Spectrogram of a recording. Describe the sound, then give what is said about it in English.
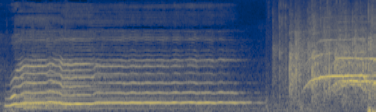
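Audience applause erupts right after a live studio song performance. Sustained musical tones and held notes fill the first four seconds, then broad clapping abruptly takes over and swells toward the end, with a faint tone lingering beneath it. “Look, we've even got the applause happening.”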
